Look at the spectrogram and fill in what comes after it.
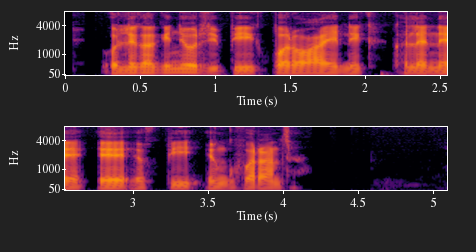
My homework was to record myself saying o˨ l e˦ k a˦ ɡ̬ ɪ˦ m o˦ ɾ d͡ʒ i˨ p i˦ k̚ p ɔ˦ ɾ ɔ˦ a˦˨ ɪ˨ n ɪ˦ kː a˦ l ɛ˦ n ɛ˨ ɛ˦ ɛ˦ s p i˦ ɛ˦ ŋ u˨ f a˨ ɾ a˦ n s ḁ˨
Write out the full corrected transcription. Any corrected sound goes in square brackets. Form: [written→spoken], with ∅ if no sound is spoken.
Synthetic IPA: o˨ l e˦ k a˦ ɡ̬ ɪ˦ [m→ɲ] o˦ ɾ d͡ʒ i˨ p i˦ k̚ p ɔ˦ ɾ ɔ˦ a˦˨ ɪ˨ n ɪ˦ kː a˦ l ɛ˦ n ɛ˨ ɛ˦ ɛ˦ [s→f] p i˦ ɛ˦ ŋ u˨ f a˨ ɾ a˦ n s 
